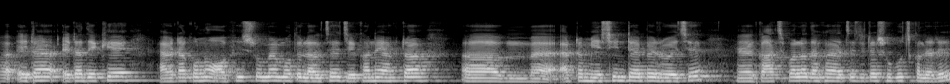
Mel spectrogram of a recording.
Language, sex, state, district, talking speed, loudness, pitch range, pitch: Bengali, male, Jharkhand, Sahebganj, 160 wpm, -14 LUFS, 150-175 Hz, 165 Hz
